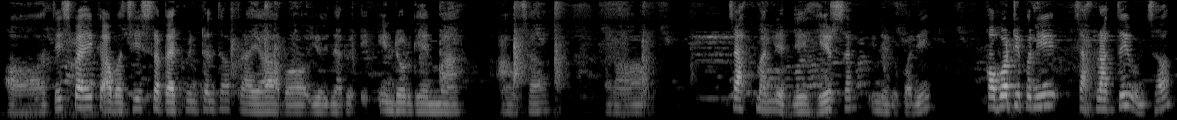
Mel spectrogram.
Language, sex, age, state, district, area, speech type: Nepali, female, 45-60, West Bengal, Kalimpong, rural, spontaneous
